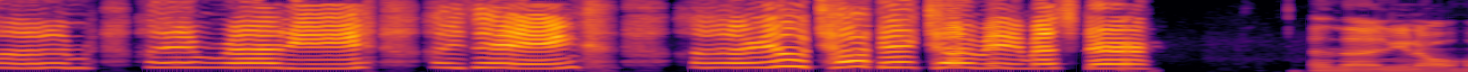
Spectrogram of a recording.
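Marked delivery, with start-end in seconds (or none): 0.0-5.9 put-on tiny childlike voice, very high, very slow. Retelling his turn doing the famous movie line, in a little kid voice. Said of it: "I did like a little kid".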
